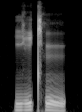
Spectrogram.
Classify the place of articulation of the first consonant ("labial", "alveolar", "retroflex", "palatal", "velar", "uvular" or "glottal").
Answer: palatal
